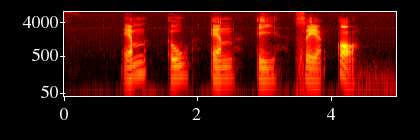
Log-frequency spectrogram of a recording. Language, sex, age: Swedish, male, 28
